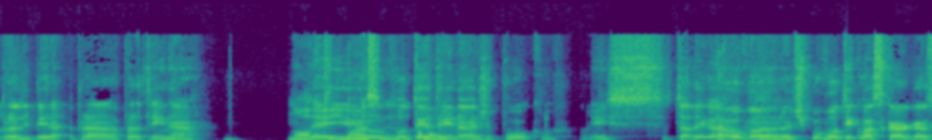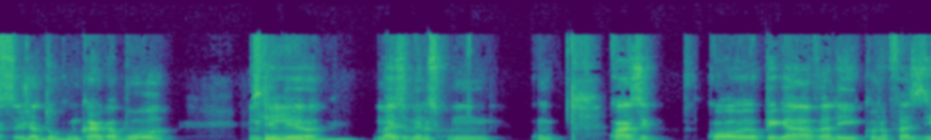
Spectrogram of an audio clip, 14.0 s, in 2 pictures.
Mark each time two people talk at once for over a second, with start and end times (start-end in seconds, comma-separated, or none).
2.2-3.5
